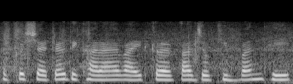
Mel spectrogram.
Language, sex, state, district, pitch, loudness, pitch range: Hindi, female, Bihar, Sitamarhi, 215 Hz, -15 LUFS, 210-235 Hz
